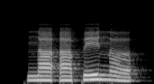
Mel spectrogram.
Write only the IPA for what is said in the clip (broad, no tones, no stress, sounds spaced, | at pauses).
n a ʔ a p e n ʌ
